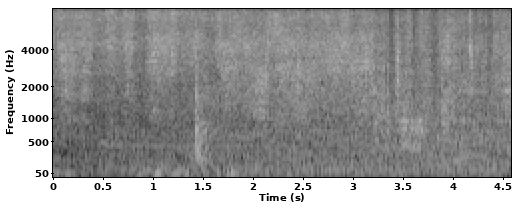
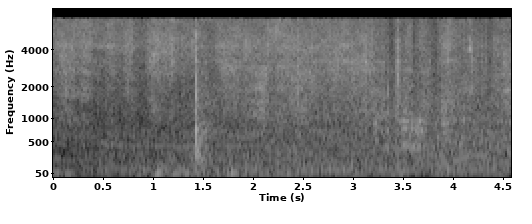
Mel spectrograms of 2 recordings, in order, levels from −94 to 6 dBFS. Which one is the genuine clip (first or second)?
first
